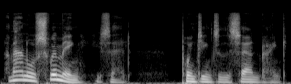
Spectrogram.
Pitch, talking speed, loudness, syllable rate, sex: 125 Hz, 205 wpm, -17 LUFS, 5.7 syllables/s, male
